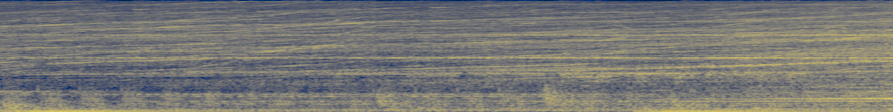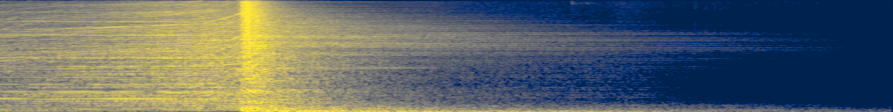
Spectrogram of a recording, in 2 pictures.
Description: strings, sad

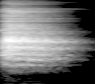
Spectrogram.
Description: breath

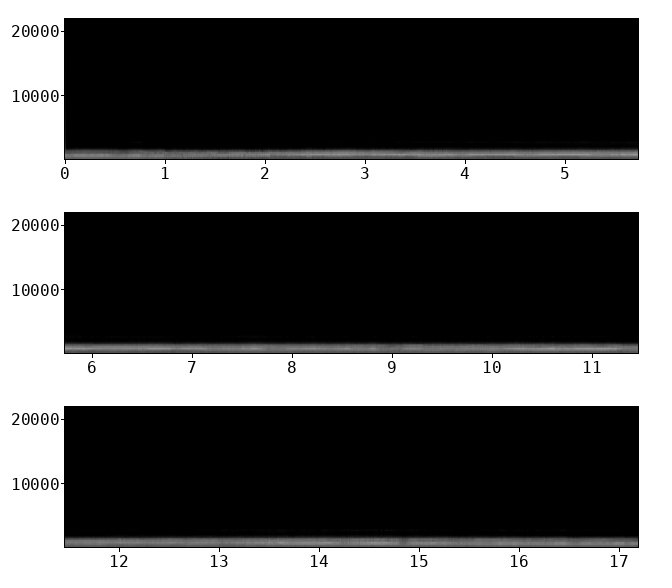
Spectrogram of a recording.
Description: voice monk's groan; Loops; Sad

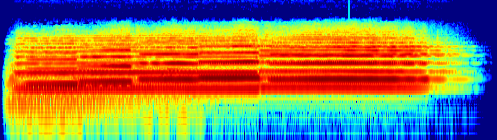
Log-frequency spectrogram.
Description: flute dragontail, Loops, Sad

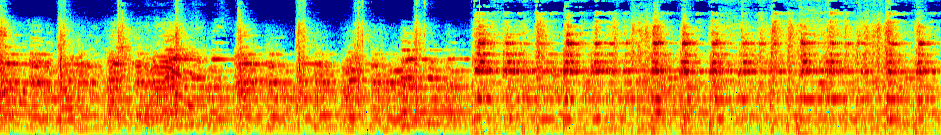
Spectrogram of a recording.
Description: keys; Phonky

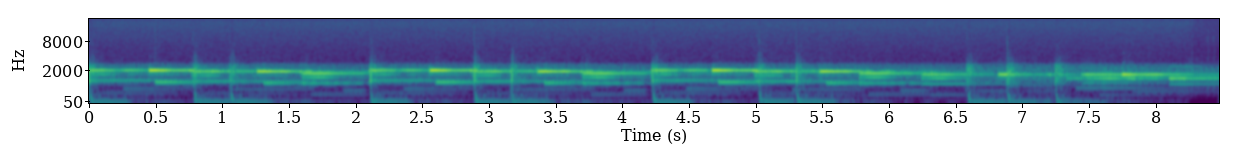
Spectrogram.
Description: keys, Sad; loops

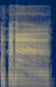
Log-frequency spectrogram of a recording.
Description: "ah ha ha"; Voice; ooh ahh

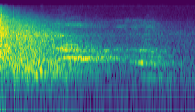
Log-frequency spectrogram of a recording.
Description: gun shot groan; Crash Bang Boom

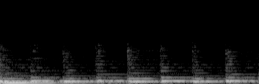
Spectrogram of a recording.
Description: strings, Sad Loops

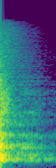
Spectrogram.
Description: Snares Electro

